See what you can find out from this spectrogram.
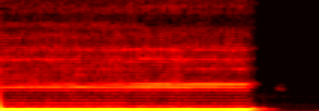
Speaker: El tono agudo son muchos ciclos por unidad de tiempo. Suena como un pitido que tiene mucho ciclaje.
